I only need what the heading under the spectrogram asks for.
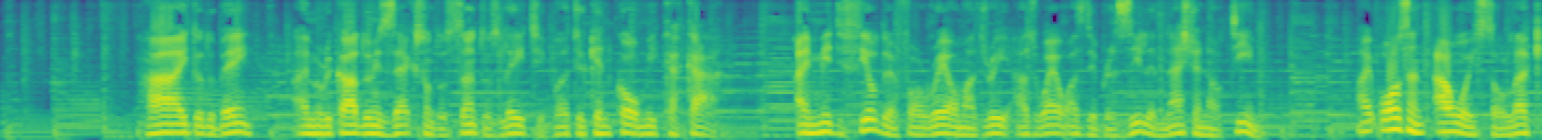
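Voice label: Portuguese, English Accent; GoLocalise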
